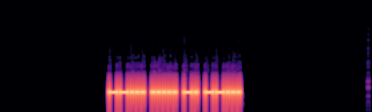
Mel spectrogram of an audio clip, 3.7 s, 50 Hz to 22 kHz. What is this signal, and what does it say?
Morse code, heard as a keyed tone, about 44 wpm, 700 Hz. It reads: 75N7
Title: Common Cut Numbers - 4-Digit 45wpm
